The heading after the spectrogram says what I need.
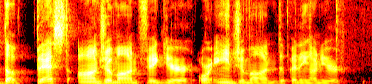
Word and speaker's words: Angemon: Digimon Adventure in a really long time but anamon is really cool on this model Kit's not very expensive it costs 30 bucks and this is the best anamon figure or angon depending on your pronunciation I prefer angon because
